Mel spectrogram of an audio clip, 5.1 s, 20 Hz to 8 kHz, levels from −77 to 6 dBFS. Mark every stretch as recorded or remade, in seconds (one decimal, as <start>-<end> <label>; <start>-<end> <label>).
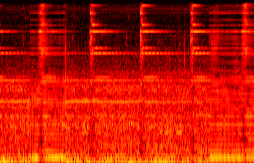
0.0-0.6 recorded; 0.6-1.3 remade; 1.3-4.2 recorded; 4.2-5.1 remade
